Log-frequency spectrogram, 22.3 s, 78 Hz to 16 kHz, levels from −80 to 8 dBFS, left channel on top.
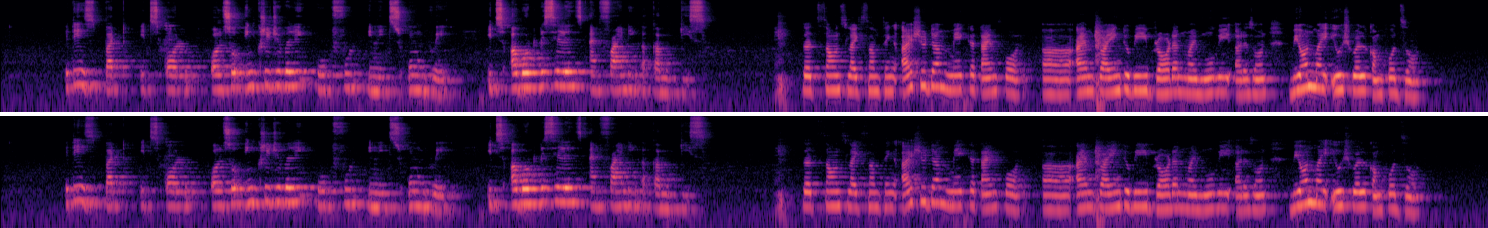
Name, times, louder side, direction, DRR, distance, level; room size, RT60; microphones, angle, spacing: voice 1, 1.0-6.8 7.3-10.6, left 1 dB, 30° left, 1.3 m, -24 dB
voice 2, 11.6-15.3 15.6-21.3, left 4 dB, 65° left, 0.6 m, -23 dB
13.5 x 13.0 x 7.8 m
head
